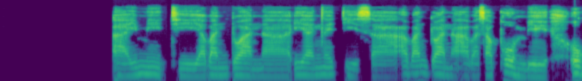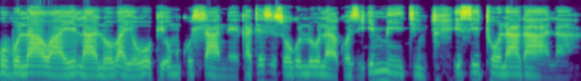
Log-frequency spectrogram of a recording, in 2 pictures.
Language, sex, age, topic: North Ndebele, male, 18-24, health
